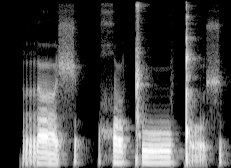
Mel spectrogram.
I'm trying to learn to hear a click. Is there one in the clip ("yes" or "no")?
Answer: yes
